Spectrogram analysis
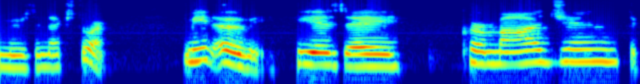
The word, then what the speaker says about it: Ove: I'm assuming O-V-E, that it's pronounced Ove.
